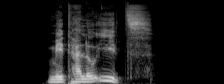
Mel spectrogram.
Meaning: genitive singular of Metalloid
- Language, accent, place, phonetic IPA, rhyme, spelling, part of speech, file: German, Germany, Berlin, [metaloˈiːt͡s], -iːt͡s, Metalloids, noun, De-Metalloids.ogg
